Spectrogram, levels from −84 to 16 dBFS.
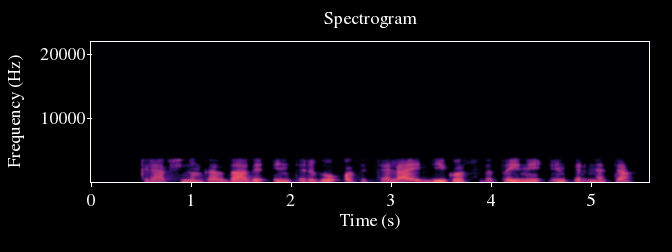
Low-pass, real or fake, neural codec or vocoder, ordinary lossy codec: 3.6 kHz; fake; codec, 16 kHz, 16 kbps, FreqCodec, larger model; Opus, 32 kbps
